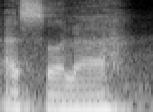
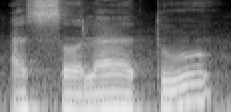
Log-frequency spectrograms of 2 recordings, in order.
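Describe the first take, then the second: First: The word ends with a soft 'h' sound. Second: The word ends with a full 'tu' syllable. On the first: The reader stops on the word. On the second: The word is read without stopping on it.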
